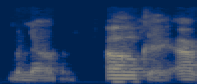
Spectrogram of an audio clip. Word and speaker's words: Menominee: That's how you pronounce it. Okay. Menominee. Menominee. Menominee.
